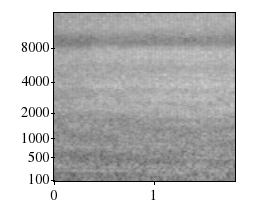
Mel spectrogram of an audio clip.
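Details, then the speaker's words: Mazda CX-5 rear differential howl while driving: steady drone with a faint tonal howl over road noise, attributed to cracked spider gears, which balance left and right wheel speeds in turns. "เฟืองท้ายเพราะเฟืองท้ายมันจะมีอ่าเฟืองดอกจอกดอกจอกก็จะทำงานอ่าทำงานบาลานซ์ล้อซ้ายขวาก็จะทำงานตอนรถเลี้ยวที่ว่าซ้ายขวาหมุนไม่เท่ากันนะดอกเจาะมันแตกได้ครับ"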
